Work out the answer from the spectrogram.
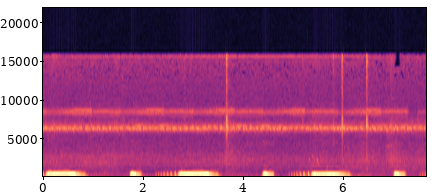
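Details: Barbary dove, puter pelung, kept in an aviary and in full voice, repeating its coo phrase roughly every three seconds: clipped opening note, quick pulsed roll, then a long sustained coo that dips at the end; faint rumble underneath.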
